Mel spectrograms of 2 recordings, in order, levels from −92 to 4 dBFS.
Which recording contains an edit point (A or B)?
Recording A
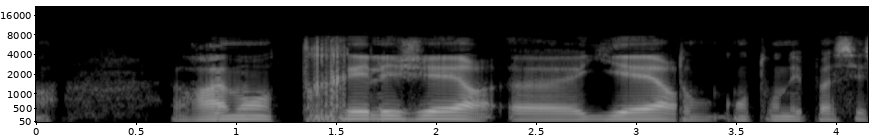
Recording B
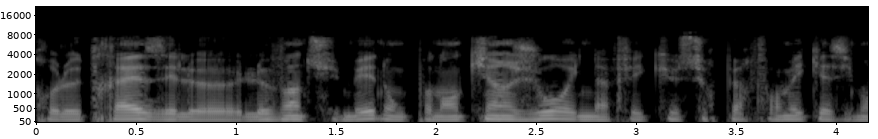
A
